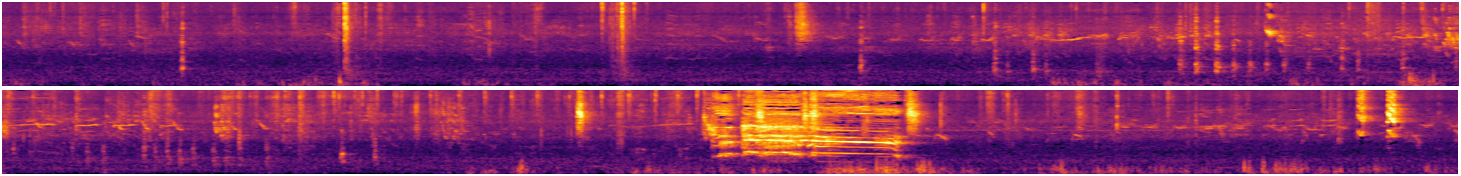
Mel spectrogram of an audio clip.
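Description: A rooster crows once, a single loud call of about two seconds, a little over two-thirds of the way through. Scattered faint clicks and short sounds come before and after it.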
